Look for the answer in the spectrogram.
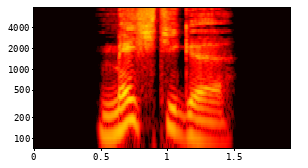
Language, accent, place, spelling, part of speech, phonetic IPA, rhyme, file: German, Germany, Berlin, mächtige, adjective, [ˈmɛçtɪɡə], -ɛçtɪɡə, De-mächtige.ogg
- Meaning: inflection of mächtig: 1. strong/mixed nominative/accusative feminine singular 2. strong nominative/accusative plural 3. weak nominative all-gender singular 4. weak accusative feminine/neuter singular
